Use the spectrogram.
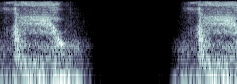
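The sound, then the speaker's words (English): Ostrich hiss: two loud, broad, breathy hissing bursts separated by a short stretch of silence. “Ostriches make a few different types of sounds. One was coded as an ostrich hiss. Listen to this.”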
